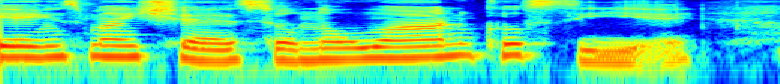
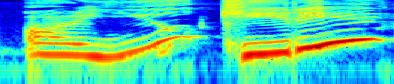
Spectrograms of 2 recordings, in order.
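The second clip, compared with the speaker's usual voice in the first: put-on louder, incredulous kid voice; surprised disbelief; 5 semitones higher, 9 dB louder than usual. Daisy to Ralph, loud surprised disbelief. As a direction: throw it back at him in disbelief.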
